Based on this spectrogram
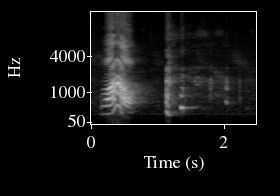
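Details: Yellow-naped Amazon parrot named Ike, which speaks Spanish and English while watching TV, gives a drawn-out, voice-like phrase swooping up and down, then a few short speech-like syllables, with a person talking indoors.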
